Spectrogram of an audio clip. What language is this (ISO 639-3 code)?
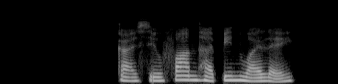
yue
